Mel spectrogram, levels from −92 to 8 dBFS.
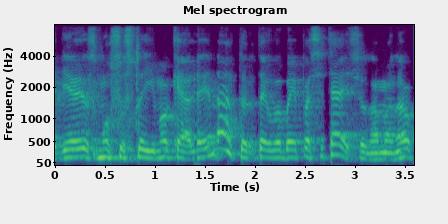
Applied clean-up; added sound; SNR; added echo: none; none; none; none.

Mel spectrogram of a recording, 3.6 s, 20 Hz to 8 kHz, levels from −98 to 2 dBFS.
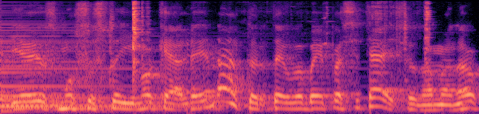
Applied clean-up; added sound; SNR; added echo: none; Glass + Acoustic guitar / Strum; 7 dB; none.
